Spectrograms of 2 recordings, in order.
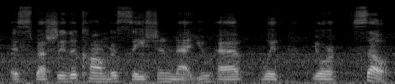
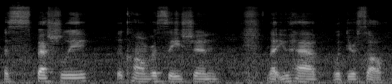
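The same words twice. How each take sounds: First: Said in the usual way. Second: "Especially" leaned on, then a pause before "that you have with yourself"; stressed repeat. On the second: Shown as a demonstration.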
